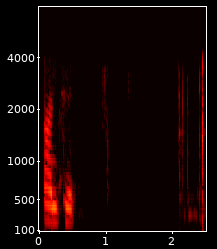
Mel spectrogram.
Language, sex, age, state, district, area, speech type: Tamil, female, 18-30, Tamil Nadu, Thoothukudi, urban, conversation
